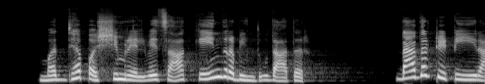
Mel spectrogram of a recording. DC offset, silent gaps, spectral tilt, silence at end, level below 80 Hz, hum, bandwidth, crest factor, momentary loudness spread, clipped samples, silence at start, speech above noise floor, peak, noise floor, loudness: under 0.1%; none; -5 dB/octave; 0 s; -72 dBFS; none; 14 kHz; 14 dB; 8 LU; under 0.1%; 0.4 s; 53 dB; 0 dBFS; -65 dBFS; -14 LUFS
